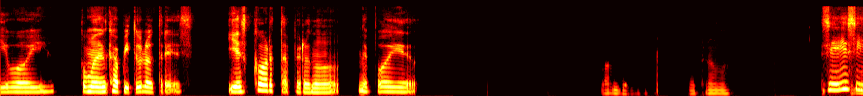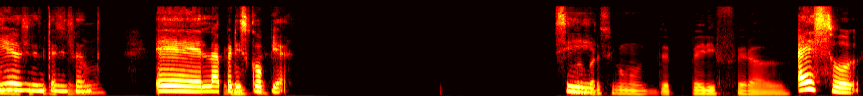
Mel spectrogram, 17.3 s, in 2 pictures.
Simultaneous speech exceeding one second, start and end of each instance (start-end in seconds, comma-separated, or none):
8.4-9.7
